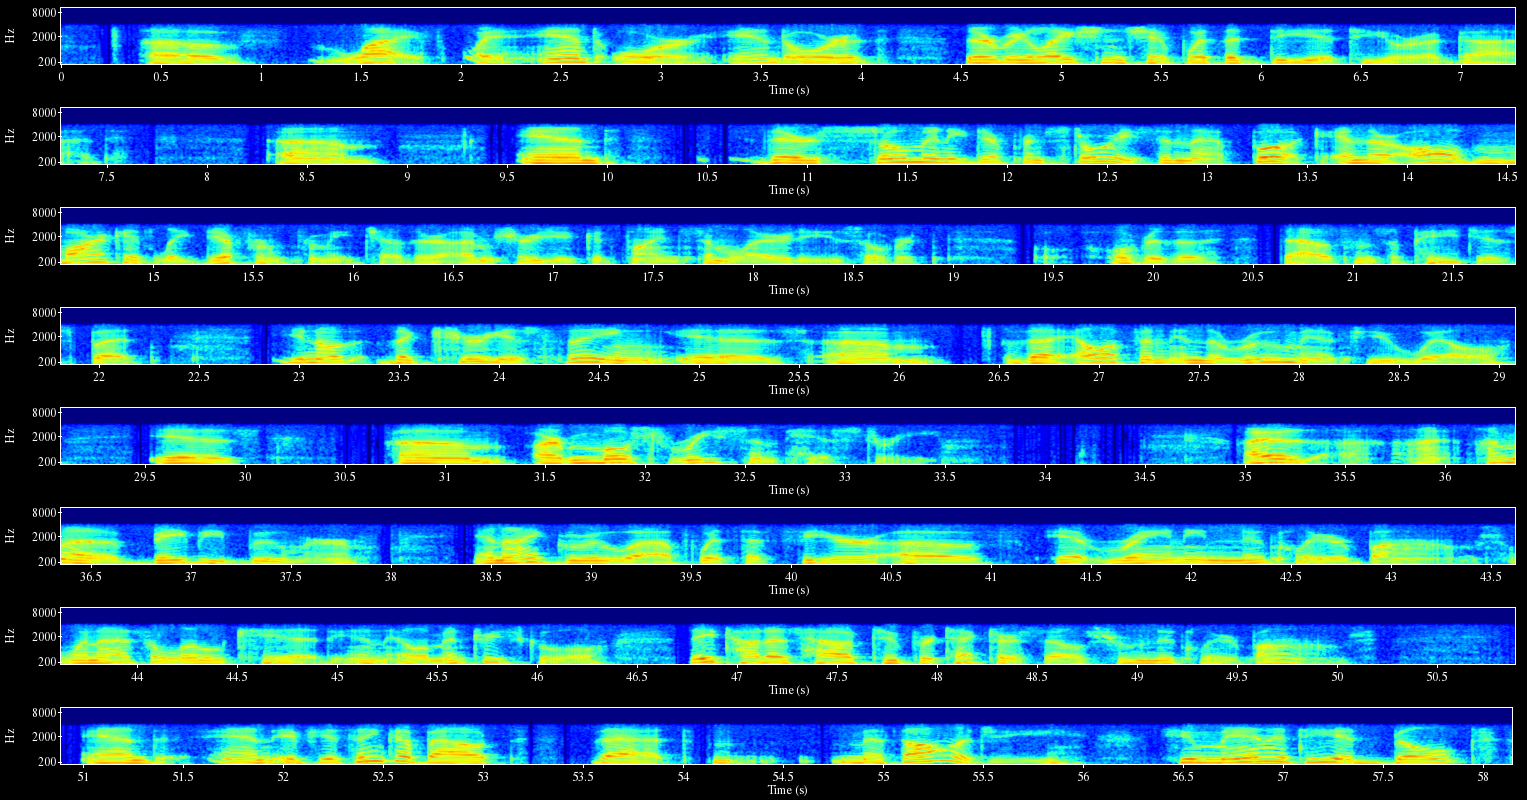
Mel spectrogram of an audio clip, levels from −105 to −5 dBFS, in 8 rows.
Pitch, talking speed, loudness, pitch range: 165 Hz, 120 wpm, -36 LUFS, 150-190 Hz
